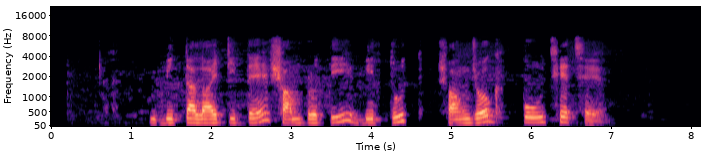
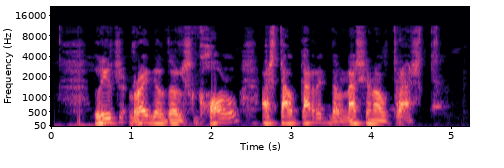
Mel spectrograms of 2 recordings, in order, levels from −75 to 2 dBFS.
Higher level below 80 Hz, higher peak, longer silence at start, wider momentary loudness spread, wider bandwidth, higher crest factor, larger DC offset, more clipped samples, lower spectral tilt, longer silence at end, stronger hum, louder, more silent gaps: second, -60 dBFS vs -46 dBFS; about the same, -2 dBFS vs 0 dBFS; first, 1.25 s vs 0.2 s; about the same, 12 LU vs 12 LU; second, 8 kHz vs 11.5 kHz; about the same, 18 dB vs 16 dB; neither; neither; first, -6.5 dB/octave vs -5 dB/octave; first, 1.2 s vs 0.35 s; neither; about the same, -18 LUFS vs -16 LUFS; neither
